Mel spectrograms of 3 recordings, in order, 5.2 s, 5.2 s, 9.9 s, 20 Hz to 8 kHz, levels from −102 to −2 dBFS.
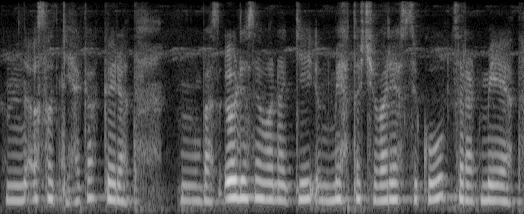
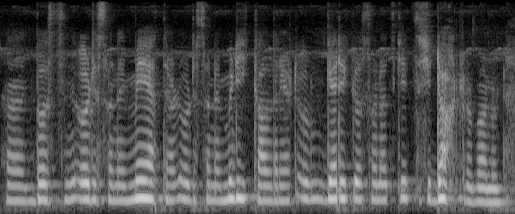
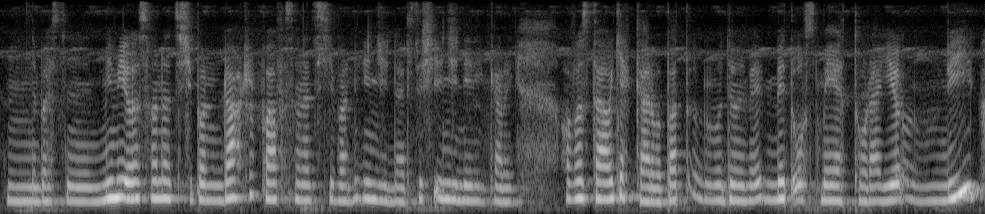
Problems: constant background noise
